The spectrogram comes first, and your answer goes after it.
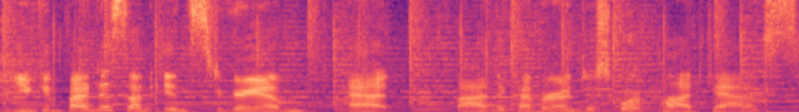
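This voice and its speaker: Clear music plays behind a woman with an average-pitched voice. She delivers an upbeat promo as a podcast host. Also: normal speed. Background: music bed.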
